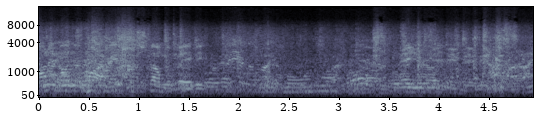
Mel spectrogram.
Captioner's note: crowd chattering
